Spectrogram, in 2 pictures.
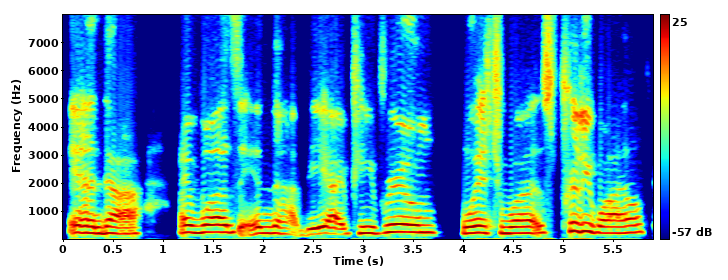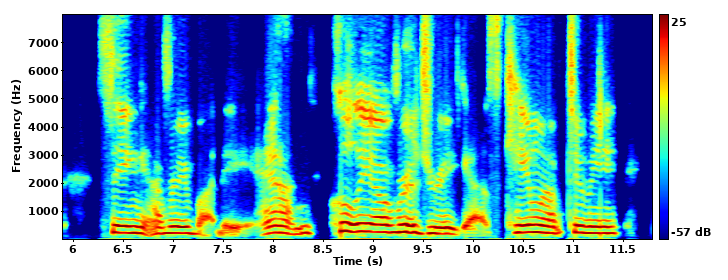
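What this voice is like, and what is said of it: Strained voice, recovering from voice loss. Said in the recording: “As everyone can hear, I'm still regaining my voice after that weekend ... having lost my voice after speaking to so many people”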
